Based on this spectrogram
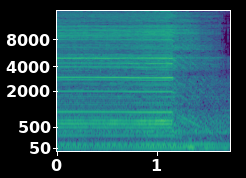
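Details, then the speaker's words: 1971 Cadillac Eldorado power window motor bench-tested after rebuild, running in reverse, raising and lowering: smooth, even electric whine with steady pitch, then a clean spin-down; runs freely without grinding, normal operation. "Okay, so that's the testing of the power motor."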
